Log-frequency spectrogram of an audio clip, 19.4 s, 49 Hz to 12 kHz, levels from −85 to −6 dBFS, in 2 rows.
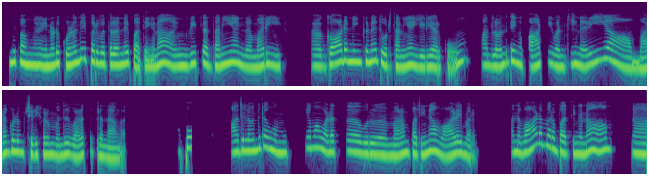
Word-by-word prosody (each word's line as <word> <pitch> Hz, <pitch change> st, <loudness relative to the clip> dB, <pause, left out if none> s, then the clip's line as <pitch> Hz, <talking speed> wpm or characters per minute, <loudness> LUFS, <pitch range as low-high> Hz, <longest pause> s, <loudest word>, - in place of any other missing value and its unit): இப்பாங்க 225 Hz, -4 st, +3 dB, 0.2 s
என்னோட 190 Hz, +4 st, +3 dB
குழந்தை 225 Hz, +8 st, +3 dB
பருவத்திலேருந்தே 210 Hz, -3 st, +2 dB
பார்த்தீங்கன்னா, 180 Hz, -, +2 dB, 0.2 s
எங்க 190 Hz, 0 st, +2 dB
வீட்ல 220 Hz, +2 st, 0 dB, 0.2 s
தனியா 210 Hz, +6 st, +3 dB
இந்த 180 Hz, -3 st, 0 dB
மாரி 195 Hz, +4 st, +1 dB, 0.6 s
அ -, -, -2 dB, 0.2 s
கார்டனிங்கின்னே 245 Hz, +2 st, +2 dB, 0.2 s
ஒரு 180 Hz, -, -6 dB
தனியா 175 Hz, +3 st, +2 dB, 0.2 s
ஏரியா 175 Hz, +1 st, +1 dB
இருக்கும். 165 Hz, +7 st, -2 dB, 0.4 s
அதில 185 Hz, -2 st, 0 dB
வந்துட்டு 225 Hz, +7 st, +1 dB
எங்க 210 Hz, -3 st, 0 dB
பாட்டி 200 Hz, +6 st, -1 dB
வந்துட்டு, 180 Hz, +4 st, -2 dB
நிறையா 255 Hz, +11 st, 0 dB, 0.4 s
மரங்களும், 205 Hz, +5 st, +1 dB
செடிகளும் 180 Hz, 0 st, 0 dB
வந்து 175 Hz, +3 st, +1 dB
வளர்த்துட்டு 175 Hz, +5 st, -4 dB
இருந்தாங்க. 140 Hz, -3 st, -1 dB, 0.9 s
அப்போ, -, -, -2 dB, 0.7 s
அதில 230 Hz, +1 st, +1 dB
வந்துட்டு 260 Hz, +5 st, 0 dB
அவங்க 245 Hz, -4 st, +2 dB
முக்கியமா 275 Hz, -, -6 dB
வளர்த்த 210 Hz, +1 st, -3 dB, 0.3 s
ஒரு 185 Hz, 0 st, +1 dB, 0.3 s
மரம் 190 Hz, +4 st, +1 dB
பார்த்தீங்கன்னா, 190 Hz, +4 st, +1 dB
வாழை 180 Hz, +5 st, +1 dB
மரம். 150 Hz, -2 st, -8 dB, 0.5 s
அந்த 210 Hz, -1 st, +1 dB
வாழ 280 Hz, +10 st, +1 dB
மரம் 265 Hz, -6 st, 0 dB
பார்த்தீங்கன்னா, 195 Hz, +2 st, +1 dB, 0.6 s
ஆ -, -, +1 dB
205 Hz, 135 wpm, -26 LUFS, 180-230 Hz, 0.9 s, இப்பாங்க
